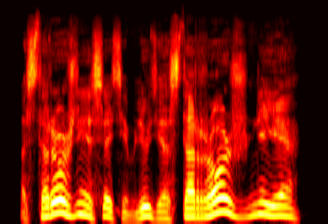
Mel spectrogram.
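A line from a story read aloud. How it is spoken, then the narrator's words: Shouting. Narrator (Russian): крикнул он матросам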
